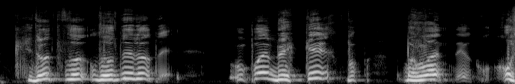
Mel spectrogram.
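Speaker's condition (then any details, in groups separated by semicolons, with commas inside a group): Cerebral palsy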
